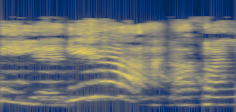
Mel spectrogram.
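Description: A child's voice singing unaccompanied, a cappella, in a Spanish children's song, with a long sung note that swoops up and back down in pitch around the middle.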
